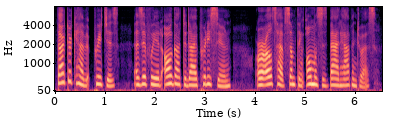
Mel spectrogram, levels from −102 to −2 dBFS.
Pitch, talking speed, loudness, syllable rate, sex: 235 Hz, 210 wpm, -17 LUFS, 5.6 syllables/s, female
